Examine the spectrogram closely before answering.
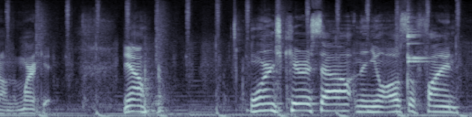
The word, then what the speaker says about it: Curaçao: It's not Curacao, it's Curaçao.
